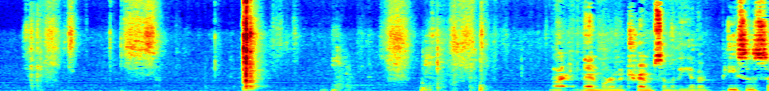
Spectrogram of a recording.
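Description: Fabric rustles as it is handled.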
